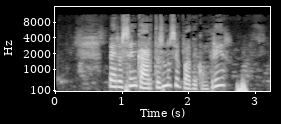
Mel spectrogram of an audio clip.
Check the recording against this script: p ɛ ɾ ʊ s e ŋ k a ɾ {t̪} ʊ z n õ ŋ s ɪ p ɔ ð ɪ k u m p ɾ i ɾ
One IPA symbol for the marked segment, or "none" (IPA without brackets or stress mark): t̪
